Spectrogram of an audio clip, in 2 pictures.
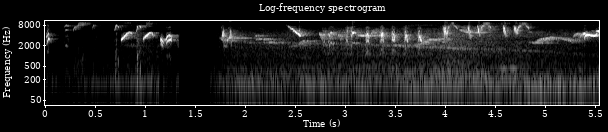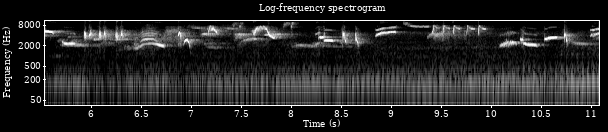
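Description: An orange-headed thrush sings a loud, rambling song: clear slurred whistles, rapid trills and scratchy chips in unbroken phrases, over a faint low hum.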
